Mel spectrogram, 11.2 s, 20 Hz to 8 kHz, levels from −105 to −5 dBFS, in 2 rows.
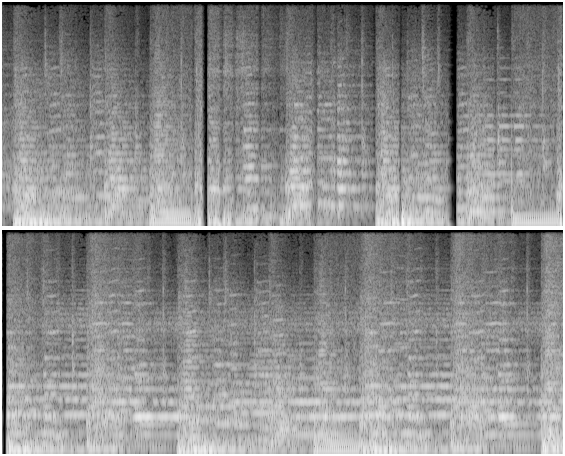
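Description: From 1.90 to 4.01 s there's repeated packet loss, the robotic kind: ten separate gaps, the longest 87 ms, together about 17% of that stretch. Each hole gets patched by stretching the last bit of sound, then another arrives, so it comes out choppy, with 380 ms of audio simply gone.

Then a burst of packet loss at 4.47 to 4.56 s. About 80 ms never made it, and the receiver bridged it by carrying on the last sound while fading it down. The audio then jumps ahead, with that chunk missing.

Right after, at 4.92 to 4.96 s, there's a short concealed packet loss. Around 20 ms went missing, papered over with a quick continuation of the preceding sound before blending back in. It registers as a brief smear or wobble.

A second burst of packet loss hits at 5.60 to 5.67 s. This one is shorter, with about 60 ms lost, and it's the same story: a fading hold of the last sound, then a skip forward. Throughout, nothing sits above 8 kHz, which fits a wideband call codec like G.722.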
